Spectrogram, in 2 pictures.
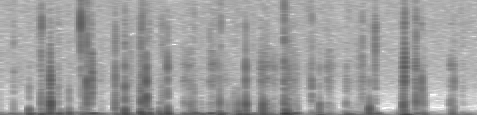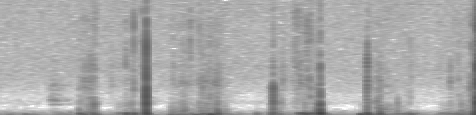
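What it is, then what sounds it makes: Beeswax cotton food wrap. Long acrylic nails and fingertips scrunch and rub a thin, stiff beeswax cotton food wrap with a bee and flower print, shaped into a hollow cone. The result is a dense, muffled crinkling made of rapid crackles, mostly low and thumpy, with short bright ticks that stop almost instantly.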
